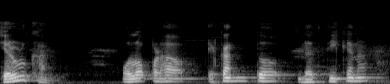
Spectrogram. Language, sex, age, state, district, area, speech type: Santali, male, 60+, West Bengal, Dakshin Dinajpur, rural, spontaneous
